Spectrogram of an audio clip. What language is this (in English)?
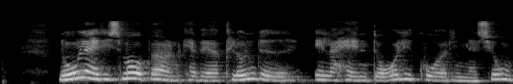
Danish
